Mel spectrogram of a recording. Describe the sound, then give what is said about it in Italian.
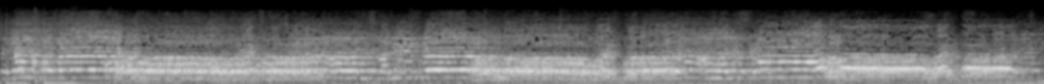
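A street protest crowd in the streets and squares of Bahrain, protesting against an agreement, chants loudly and continuously, many voices shouting in unison with rhythmic rises and brief dips between phrases, sustained over the whole stretch. “anzi forse possiamo farvi sentire le piazze e le strade in Bahrain in cui si protestava contro questo accordo che va sostanzialmente a calpestare la causa palestinese.”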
